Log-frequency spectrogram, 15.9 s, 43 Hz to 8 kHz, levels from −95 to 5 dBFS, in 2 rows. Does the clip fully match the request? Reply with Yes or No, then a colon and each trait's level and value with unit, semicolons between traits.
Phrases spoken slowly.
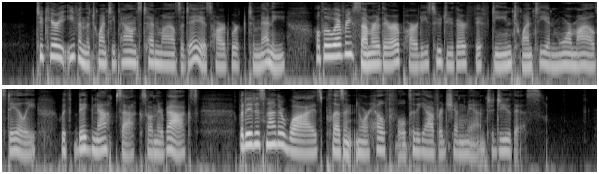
No: average, 195 wpm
